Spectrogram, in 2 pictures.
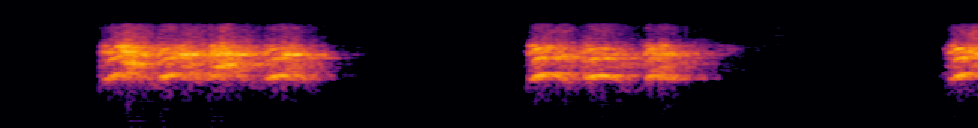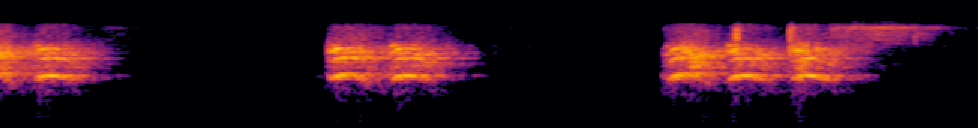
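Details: Rex, an American Staffordshire Terrier guarding the house, barks five times at steady intervals of about two seconds. Each bark is long, rough and drawn out over a quiet, empty background.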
